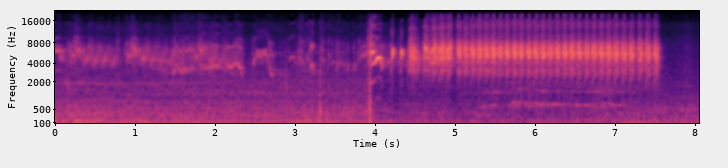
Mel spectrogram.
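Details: Ngriwik ngleper sunbird song used to lure birds: soft high twittering at first, then a few sharp chips and a loud, fast, even high-pitched trill held for nearly three seconds before stopping abruptly.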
